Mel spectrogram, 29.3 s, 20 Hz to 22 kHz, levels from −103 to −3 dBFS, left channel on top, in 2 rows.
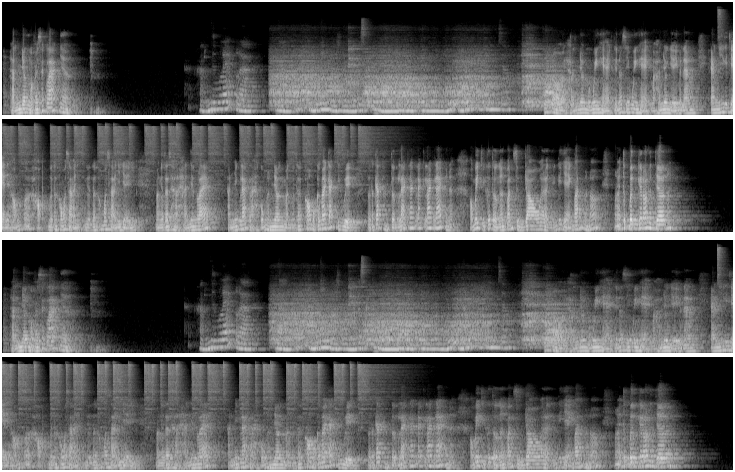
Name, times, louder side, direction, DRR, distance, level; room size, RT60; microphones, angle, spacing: voice 1, 0.1-1.4 10.8-18.8 19.1-28.0, left 3 dB, 60° left, 8 dB, 0.3 m, -28 dB
voice 2, 3.9-5.0 5.4-10.2, equal, 20° right, 0 dB, 0.4 m, -33 dB
sound 1, 5.3-13.5, left 2 dB, 20° left, 0.7 m, -35 dB
sound 2, 14.3-15.3 15.6-22.4, right 5 dB, 90° right, 0.8 m, -40 dB
4.5 x 2.5 x 3.0 m, 1.0 s
head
